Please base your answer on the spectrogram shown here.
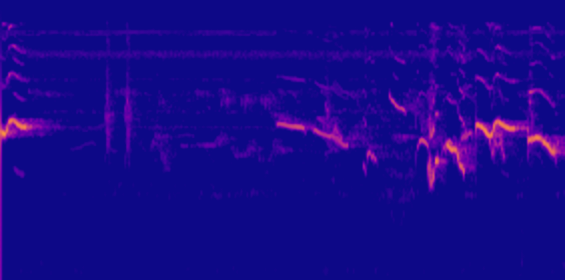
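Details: Oriental magpie-robin starting with a single whistle, then near quiet, before building into soft and then loud, rapid warbled whistles and chips.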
